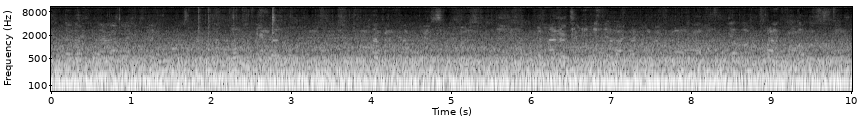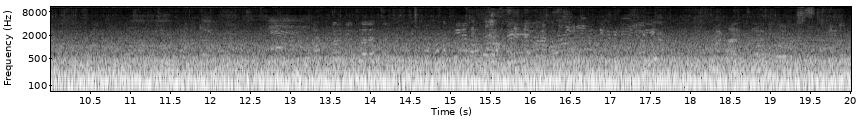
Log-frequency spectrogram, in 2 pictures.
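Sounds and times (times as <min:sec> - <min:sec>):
jet engines and airflow rumble in cabin: 0:00.0 - 0:20.0.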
